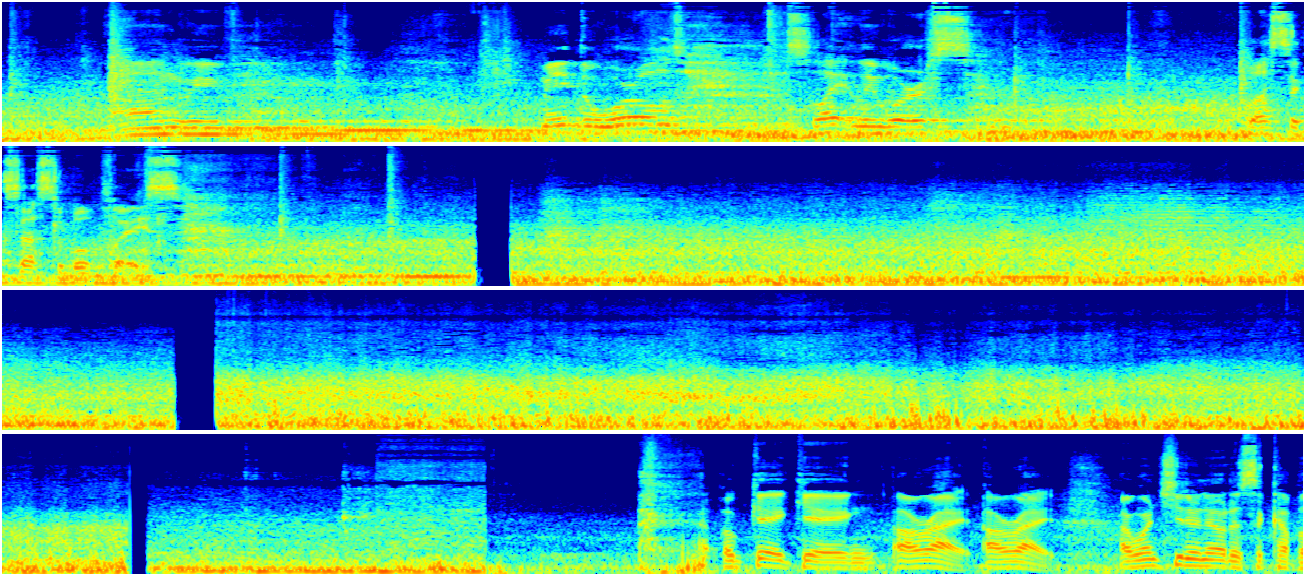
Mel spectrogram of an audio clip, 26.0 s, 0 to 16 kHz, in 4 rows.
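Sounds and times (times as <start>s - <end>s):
road traffic noise: 0.0s - 26.0s.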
